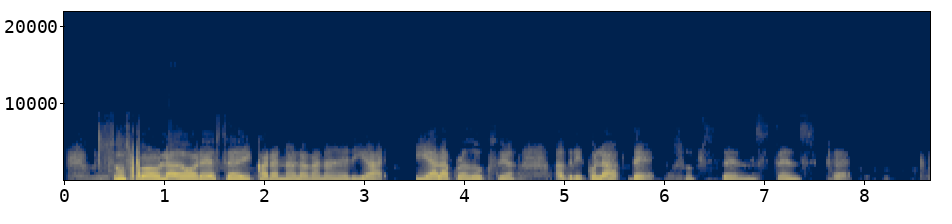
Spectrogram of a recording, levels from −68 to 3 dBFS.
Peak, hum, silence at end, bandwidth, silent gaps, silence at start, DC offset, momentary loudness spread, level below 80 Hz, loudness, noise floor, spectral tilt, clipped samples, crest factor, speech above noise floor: -2 dBFS; none; 0.05 s; 8 kHz; none; 0.05 s; under 0.1%; 18 LU; -72 dBFS; -18 LUFS; -56 dBFS; -5 dB/octave; under 0.1%; 18 dB; 39 dB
